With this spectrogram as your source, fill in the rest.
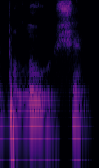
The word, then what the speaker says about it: pollution: four this is it there are words that end in i o n usually the Swiss falls on the syllable before the io n so if I want to say this word I have to say pollution and if I want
